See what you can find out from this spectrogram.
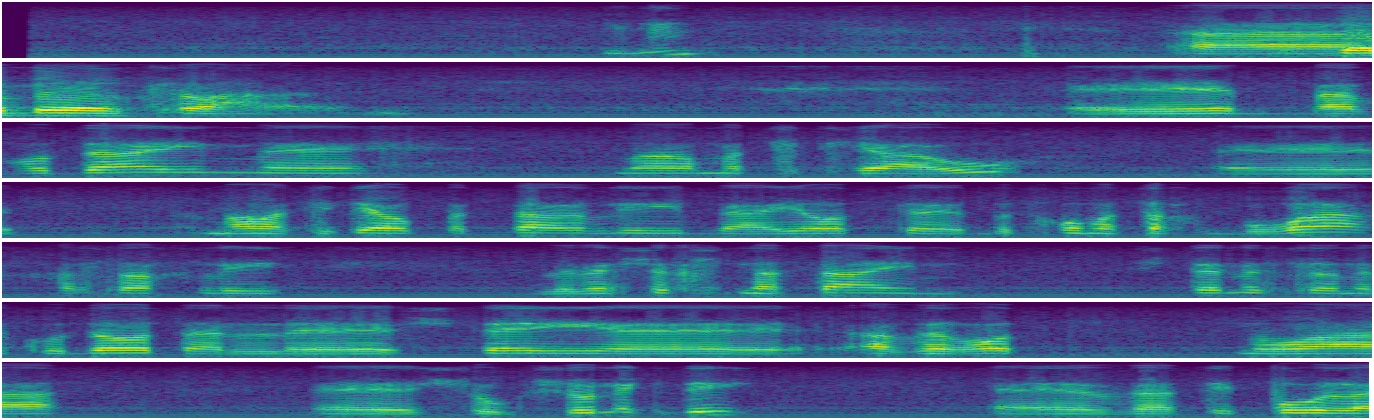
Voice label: hebrew; Arcade Town Court Traffic Defense Attorney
